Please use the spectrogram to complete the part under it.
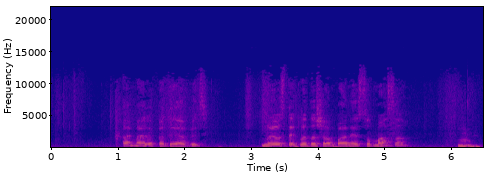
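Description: A middle-aged woman speaks wearily and plaintively nearby.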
